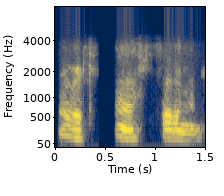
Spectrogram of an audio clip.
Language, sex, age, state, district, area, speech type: Telugu, male, 30-45, Telangana, Khammam, urban, conversation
